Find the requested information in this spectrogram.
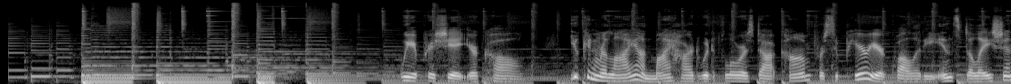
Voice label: wood flooring hold message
